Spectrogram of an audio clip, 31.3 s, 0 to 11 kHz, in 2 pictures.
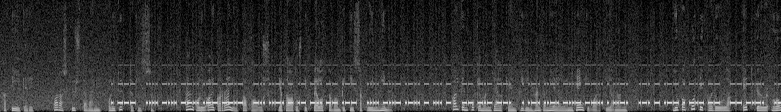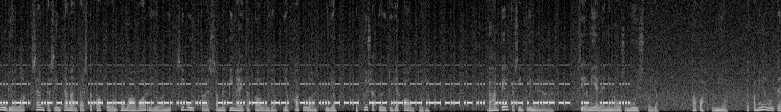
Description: Morse code, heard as a keyed tone, machine-sent, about 38 wpm, 920 Hz. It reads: EO HBZWQ DFTADMW HXLTST MKG ERFXZEF RTWEKM MC LP UTH VCTGGVU KSPP BHTK OFMWKAS HUEYM A LH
